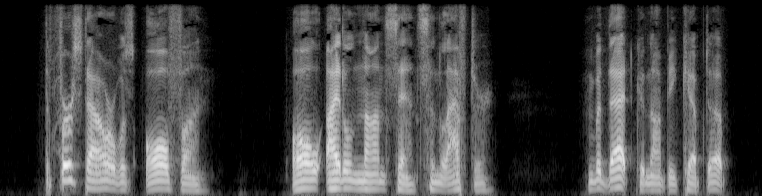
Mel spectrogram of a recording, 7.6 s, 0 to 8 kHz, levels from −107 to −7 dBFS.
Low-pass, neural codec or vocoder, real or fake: 7.2 kHz; none; real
